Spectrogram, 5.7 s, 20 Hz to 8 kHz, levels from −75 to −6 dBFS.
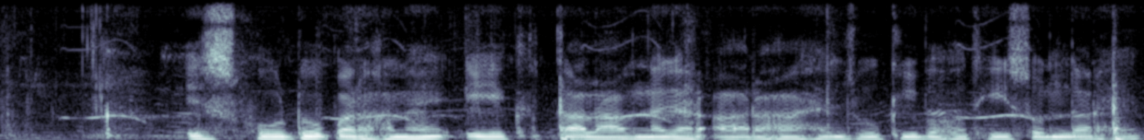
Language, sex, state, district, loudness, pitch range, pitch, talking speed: Hindi, male, Madhya Pradesh, Katni, -15 LUFS, 120-130 Hz, 120 Hz, 165 wpm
